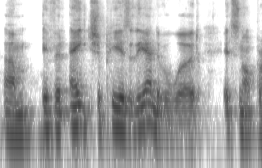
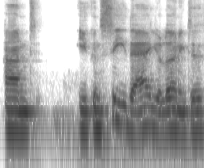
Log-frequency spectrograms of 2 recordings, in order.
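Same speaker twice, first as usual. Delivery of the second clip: normal talking voice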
